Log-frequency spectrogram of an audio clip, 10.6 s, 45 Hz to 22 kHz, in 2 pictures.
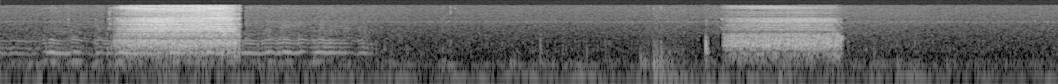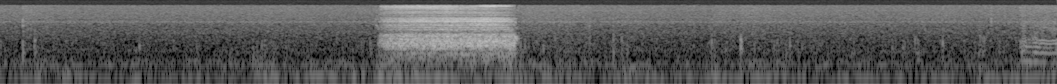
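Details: Barn owl chicks at the nest on 10 June 2023, after the youngest died because too little food was brought. Three rasping hisses, each about half a second, come at uneven intervals over quiet background.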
